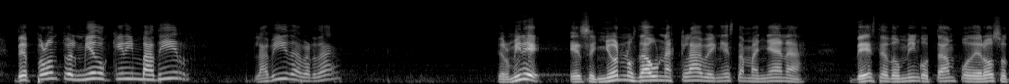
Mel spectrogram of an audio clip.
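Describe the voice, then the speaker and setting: A man's voice: a little high, fairly bright tone. A man preaching a Sunday sermon as pastor, stressing key words and often asking his listeners "right?". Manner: emphatic, drawing out key words, frequent tag questions.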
